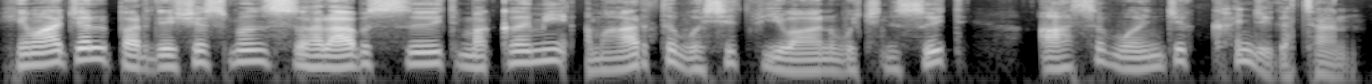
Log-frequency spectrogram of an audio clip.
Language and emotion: Kashmiri, sad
